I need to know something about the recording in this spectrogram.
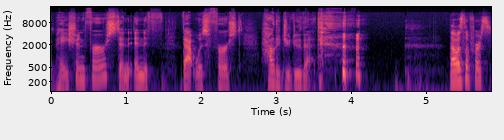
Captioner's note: chuckles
